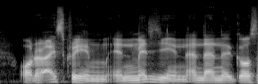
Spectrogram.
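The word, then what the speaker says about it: Medellín: best ice cream PWA ever in, let's say, Medellin, is that how you pronounce that? Perfect. Yes. So if you build the best PWA to order ice cream online in Medellin, then I don't know about that, especially if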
